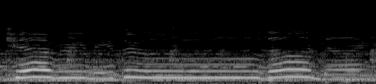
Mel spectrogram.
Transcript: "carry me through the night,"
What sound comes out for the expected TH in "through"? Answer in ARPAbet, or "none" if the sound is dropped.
TH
